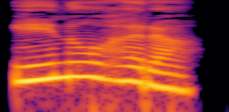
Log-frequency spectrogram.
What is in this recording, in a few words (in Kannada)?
"ಏನೋಹರ", kannada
